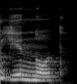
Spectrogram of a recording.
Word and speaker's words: єнот: А на який склад падає наголос? Not. Так, на другий склад голосну о. Молодці. А тепер, діти, ми з вами спробуємо надрукувати слово єнот.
